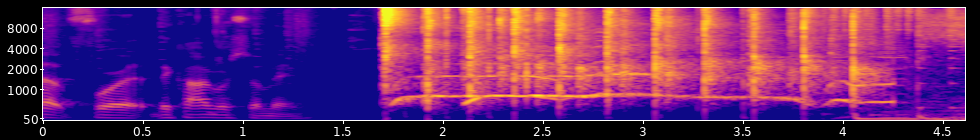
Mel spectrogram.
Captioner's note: cheering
